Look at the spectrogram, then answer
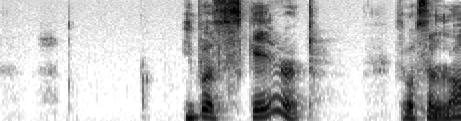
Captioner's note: none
